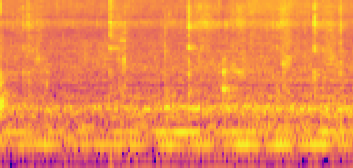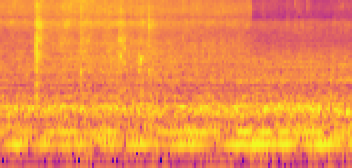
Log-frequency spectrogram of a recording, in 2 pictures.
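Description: A spoon stirs a spice mixture of red chili powder and cumin powder in a hot pan while tyangra fish is cooked. Repeated scraping clicks ride over a steady low sizzle, close and moderately loud, with no voices.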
